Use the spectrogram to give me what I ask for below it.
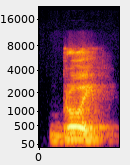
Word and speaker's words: Broglie: था लुस Victor D ब्रॉय हालाकि हम इसको ब्रोग ब्रोग पढ़ते हैं पर इसको ए ब्रो प्रोनाउंस किया जाता है क्योंकि य इटालियन नाम है जी इंडियन नहीं है ना अब हमारे नाम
